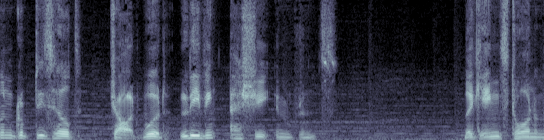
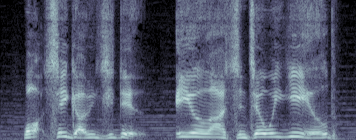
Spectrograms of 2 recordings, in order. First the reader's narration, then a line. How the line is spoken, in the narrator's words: the goblin fighter jeered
